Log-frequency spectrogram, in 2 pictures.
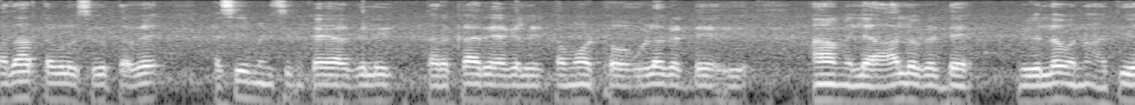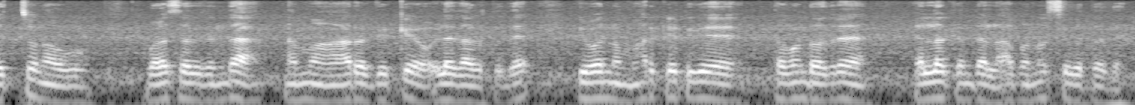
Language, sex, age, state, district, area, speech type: Kannada, male, 45-60, Karnataka, Bellary, rural, spontaneous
